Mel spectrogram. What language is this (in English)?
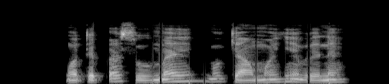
Mundang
